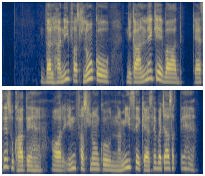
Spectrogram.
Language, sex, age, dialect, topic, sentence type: Hindi, male, 41-45, Garhwali, agriculture, question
